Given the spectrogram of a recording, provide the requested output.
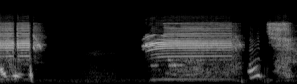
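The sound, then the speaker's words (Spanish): A loud electronic cell phone ringtone or alert sounds in buzzy, harmonic-rich bursts: a short blast, a pause, then a longer sustained tone followed by quick chirping pulses. “Es su celular, es su teléfono.”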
